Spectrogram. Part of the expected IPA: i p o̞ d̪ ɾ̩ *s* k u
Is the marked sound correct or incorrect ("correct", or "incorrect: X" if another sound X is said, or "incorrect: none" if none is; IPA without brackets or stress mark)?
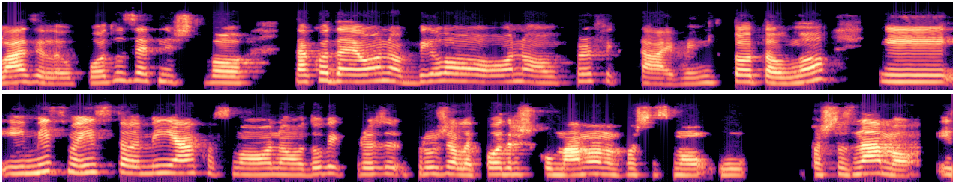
incorrect: ʃ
